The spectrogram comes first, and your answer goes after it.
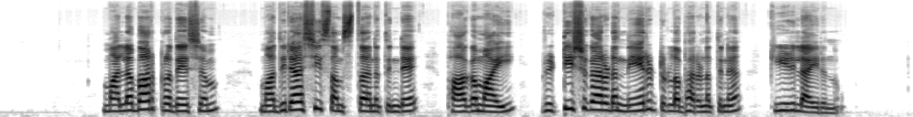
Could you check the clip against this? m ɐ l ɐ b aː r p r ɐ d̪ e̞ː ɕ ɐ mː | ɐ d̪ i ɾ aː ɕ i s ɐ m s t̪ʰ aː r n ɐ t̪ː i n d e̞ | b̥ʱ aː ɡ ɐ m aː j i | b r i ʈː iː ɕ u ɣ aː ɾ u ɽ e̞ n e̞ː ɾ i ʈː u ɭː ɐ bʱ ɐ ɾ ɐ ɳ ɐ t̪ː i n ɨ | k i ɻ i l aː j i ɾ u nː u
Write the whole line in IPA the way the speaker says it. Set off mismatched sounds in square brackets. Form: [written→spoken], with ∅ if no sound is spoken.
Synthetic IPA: m ɐ l ɐ b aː r p r ɐ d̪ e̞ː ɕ ɐ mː | ɐ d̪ i ɾ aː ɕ i s ɐ m s t̪ʰ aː [r→∅] n ɐ t̪ː i n d e̞ | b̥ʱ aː ɡ ɐ m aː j i | b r i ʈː iː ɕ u ɣ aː ɾ u ɽ e̞ n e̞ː ɾ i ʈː u ɭː ɐ bʱ ɐ ɾ ɐ ɳ ɐ t̪ː i n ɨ | k [i→iː] ɻ i l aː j i ɾ u nː u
